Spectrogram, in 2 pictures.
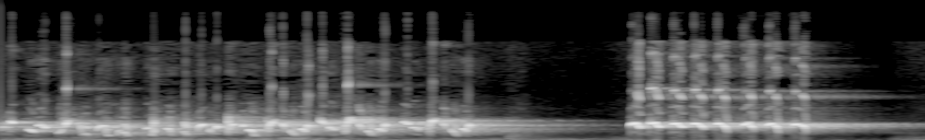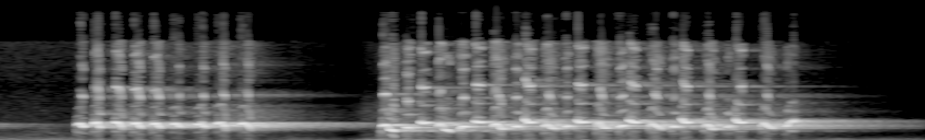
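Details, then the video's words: Sooty-headed bulbul singing ngekek garuda, meant to make other birds answer: a long tumbling warble, two short bursts of fast even trills, then a final extended chattering run. "kicau suara trucukan gacor ngekek garuda menjadikan burung nyaut seketika"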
